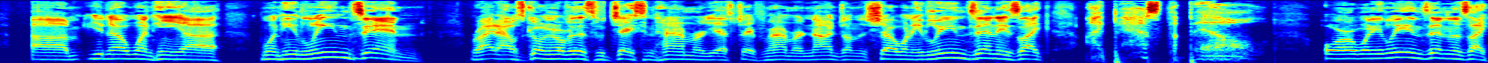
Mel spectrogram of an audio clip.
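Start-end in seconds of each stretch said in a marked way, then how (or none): 7.2-8.4 slow, breathy, drawn-out close whisper. Imitating Joe Biden leaning in during a speech: Joe Biden whisper. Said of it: "And he does that whisper".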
